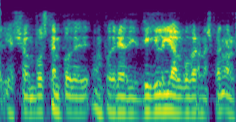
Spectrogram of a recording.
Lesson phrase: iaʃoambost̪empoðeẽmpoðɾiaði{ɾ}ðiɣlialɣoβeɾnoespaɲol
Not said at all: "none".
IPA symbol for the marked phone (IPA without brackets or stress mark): ɾ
